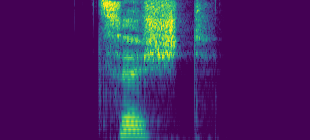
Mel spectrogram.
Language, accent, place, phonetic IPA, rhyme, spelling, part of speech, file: German, Germany, Berlin, [t͡sɪʃt], -ɪʃt, zischt, verb, De-zischt.ogg
- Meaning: inflection of zischen: 1. third-person singular present 2. second-person plural present 3. plural imperative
